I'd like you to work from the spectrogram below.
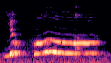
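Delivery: loud high sing-song yoo-hoo; calling out. Acted. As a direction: call across the stage. Calling husband offstage.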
